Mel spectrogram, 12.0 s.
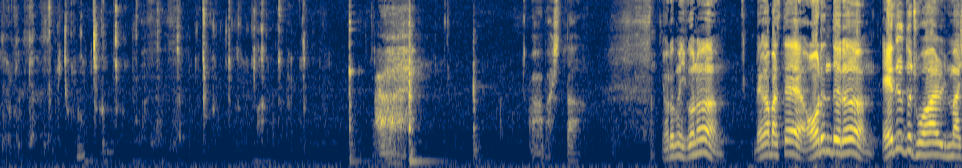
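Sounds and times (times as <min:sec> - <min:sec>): mouth chewing and smacking: 0:00.0 - 0:04.2
loud breathy rush: 0:07.5 - 0:08.2.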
